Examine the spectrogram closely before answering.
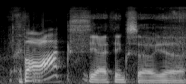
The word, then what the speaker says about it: Fawkes: But how do you pronounce that guy's name? Guy Fawkes. Fawkes?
